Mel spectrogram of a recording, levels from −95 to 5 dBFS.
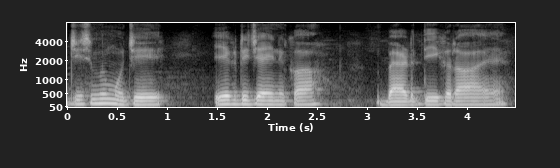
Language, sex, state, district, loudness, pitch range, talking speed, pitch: Hindi, male, Uttar Pradesh, Saharanpur, -17 LUFS, 125-140 Hz, 120 wpm, 125 Hz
